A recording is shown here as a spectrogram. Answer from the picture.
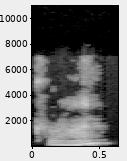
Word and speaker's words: Quran: different ways of spelling it here but we pronounce it quran and here is an early example of islamic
